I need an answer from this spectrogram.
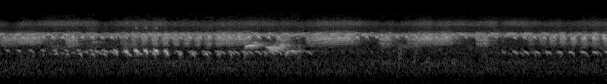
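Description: Insects chirping in a steady high buzz with a fast pulsing trill, joined by a few short bird calls.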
